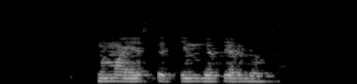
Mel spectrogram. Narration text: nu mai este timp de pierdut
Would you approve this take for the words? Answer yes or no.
yes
